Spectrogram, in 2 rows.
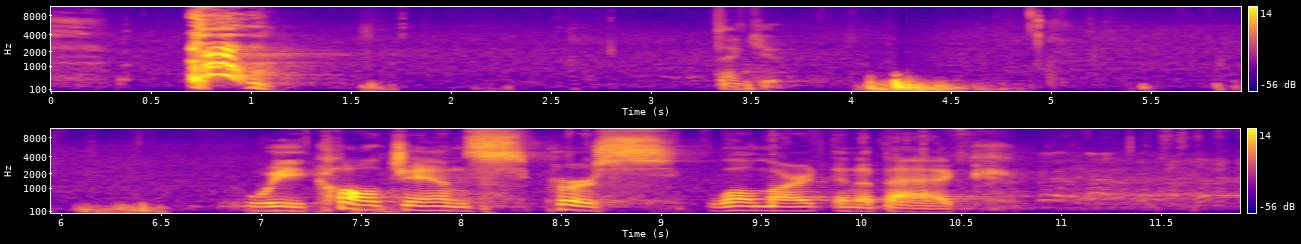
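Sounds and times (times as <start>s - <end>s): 
cough with a rough throat-clearing rasp: 0.7s - 1.4s
speech: 1.0s - 1.2s, 3.4s - 4.3s, 7.0s - 10.8s
laughter: 10.8s - 11.8s.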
